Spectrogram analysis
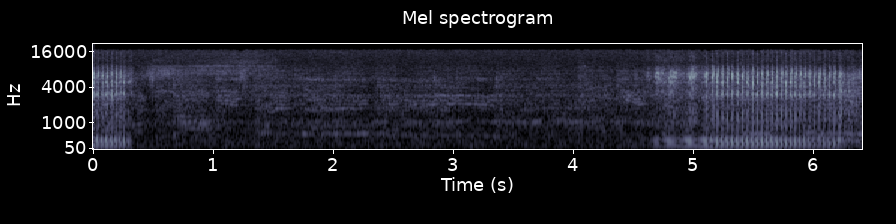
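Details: Snoring, second recording: loud, harsh snore bursts at the start and end with a quieter gap between them, heard over background music.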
